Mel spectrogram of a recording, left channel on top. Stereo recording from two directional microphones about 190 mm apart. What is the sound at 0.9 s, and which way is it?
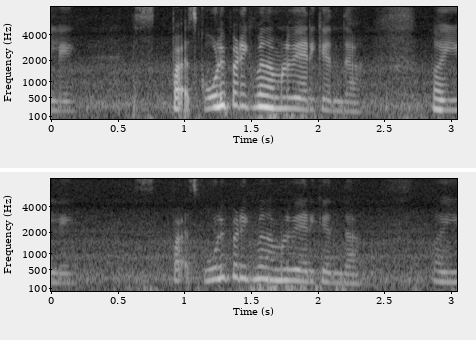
A woman's voice, 50° left (ahead or behind).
